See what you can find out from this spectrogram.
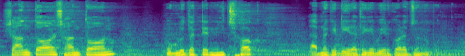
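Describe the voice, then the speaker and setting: A man playing a shrewd, confident detective with a brisk, commanding manner in an audio drama. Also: medium pitch, mellow, faint music behind, close to an everyday voice. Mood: calming, probing. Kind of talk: audio story acting.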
